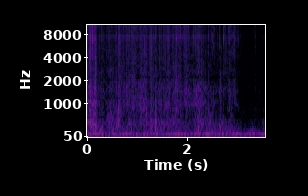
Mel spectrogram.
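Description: Long nails scratch and rub across the flip plastic sequins of a stuffed plush mermaid unicorn pillow, making a continuous dense crinkling, scratchy rustle with a steady low hum underneath. The bright scraping fades near the end, leaving a softer, duller rub.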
